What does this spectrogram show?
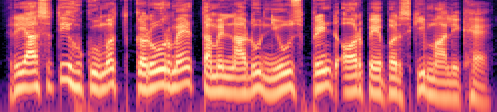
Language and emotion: Urdu, neutral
